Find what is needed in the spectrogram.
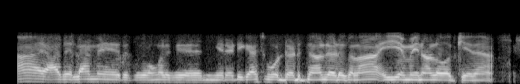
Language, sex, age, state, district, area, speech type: Tamil, male, 18-30, Tamil Nadu, Perambalur, urban, conversation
